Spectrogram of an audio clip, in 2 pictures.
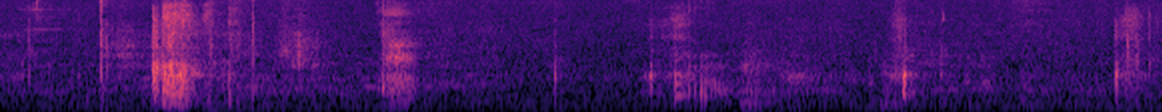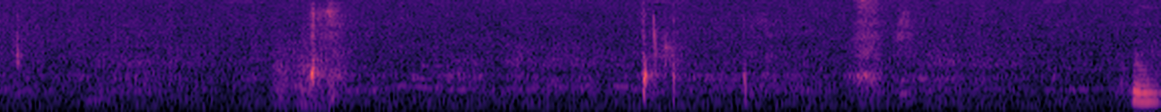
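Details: Baby girl with hiccups: short, abrupt catches in the breath, about eight in twelve seconds, with light room noise.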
